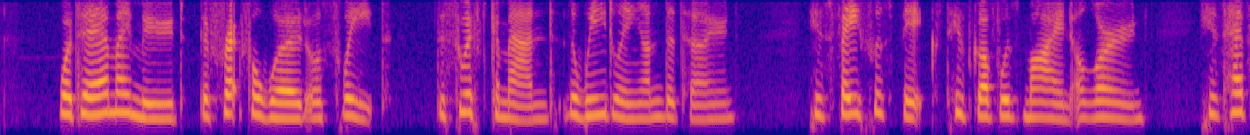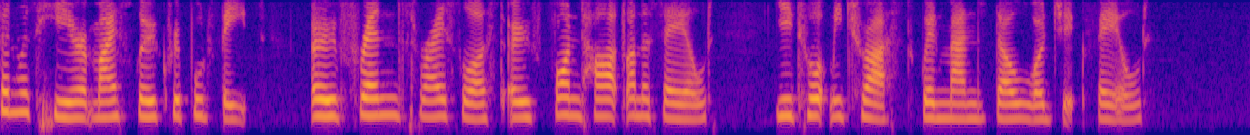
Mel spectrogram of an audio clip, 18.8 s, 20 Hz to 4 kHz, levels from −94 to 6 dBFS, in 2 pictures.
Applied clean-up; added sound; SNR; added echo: none; none; none; none.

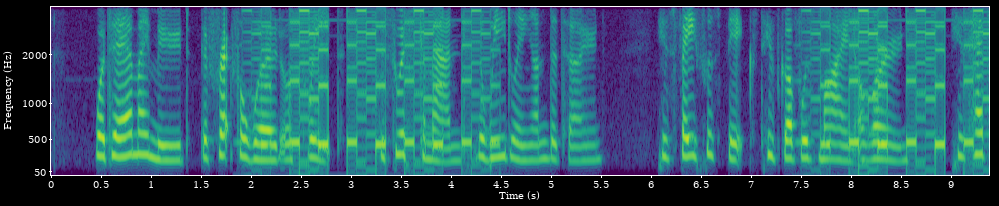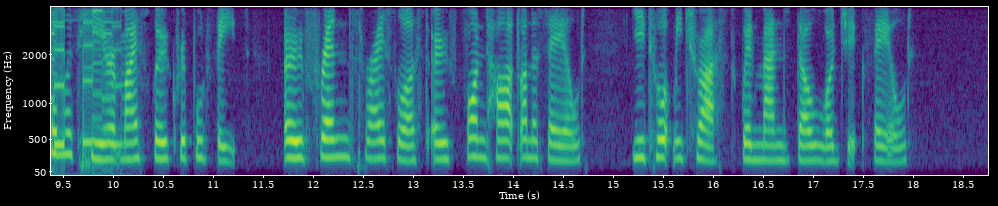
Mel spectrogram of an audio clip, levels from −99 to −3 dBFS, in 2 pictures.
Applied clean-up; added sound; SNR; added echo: none; Alarm; 1 dB; none.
